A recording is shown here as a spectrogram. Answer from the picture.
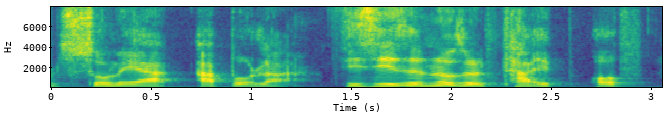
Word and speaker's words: Apolá: So el polo, la Soleá Apolada, kind of to match el polo, became Apolá in Andalusian pronunciation.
